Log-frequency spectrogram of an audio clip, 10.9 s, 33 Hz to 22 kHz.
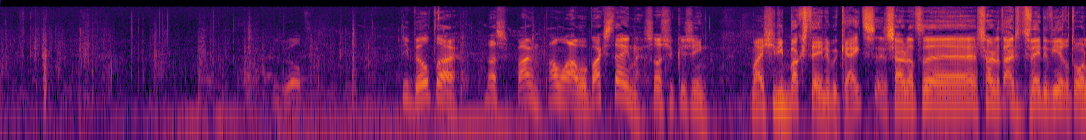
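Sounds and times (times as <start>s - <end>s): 
footsteps crunching over rough ground outdoors: 0.0s - 7.3s
light noise: 0.0s - 10.8s
speech: 2.7s - 3.3s, 4.0s - 10.8s.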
